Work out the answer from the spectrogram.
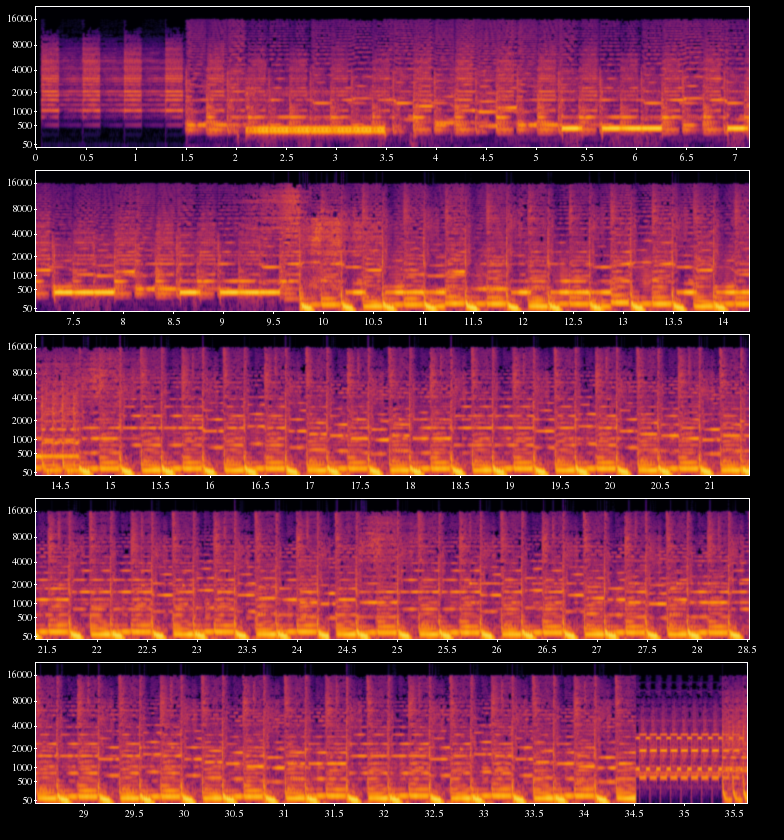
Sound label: instrumental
